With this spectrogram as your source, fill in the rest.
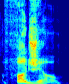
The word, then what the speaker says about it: Fuil: to be that person my name is pronounced Fel okay fudgel thank you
